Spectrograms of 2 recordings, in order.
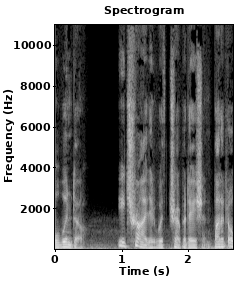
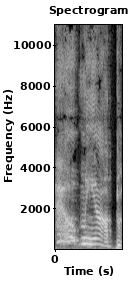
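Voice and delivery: very high, croaking, hoarse voice. Reading a story, a woman answers the man who asked if she was okay: croaking hoarsely. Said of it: "She croaked hoarsely".

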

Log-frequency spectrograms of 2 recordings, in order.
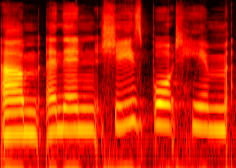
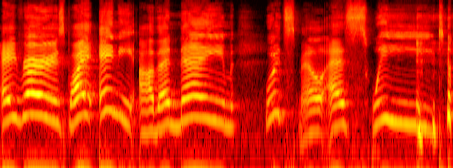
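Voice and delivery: mock loud yell delivered at a higher pitch; 6 semitones higher than usual. Retelling how he said it after being told to say it loud, retelling a yell. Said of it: "you've got to just like yell it and say it loud".

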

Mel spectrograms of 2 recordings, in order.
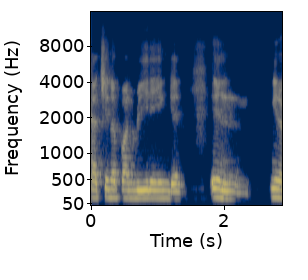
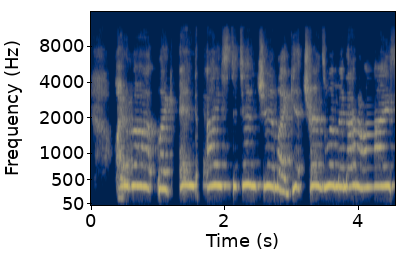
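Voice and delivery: very high-pitched, loud, protesting yell. Recounting a woman at a dc pride celebration, retelling her yelling. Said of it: "she like started yelling like".

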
